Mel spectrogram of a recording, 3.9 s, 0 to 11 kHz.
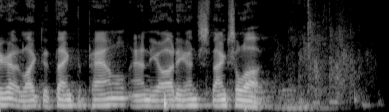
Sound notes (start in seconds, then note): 2.7 applause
